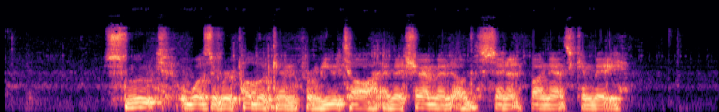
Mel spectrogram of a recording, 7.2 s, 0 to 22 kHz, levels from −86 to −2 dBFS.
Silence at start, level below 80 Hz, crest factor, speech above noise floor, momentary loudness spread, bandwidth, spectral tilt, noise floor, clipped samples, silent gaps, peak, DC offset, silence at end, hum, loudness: 1.05 s; -42 dBFS; 12 dB; 45 dB; 4 LU; 9.4 kHz; -5 dB/octave; -56 dBFS; under 0.1%; none; 0 dBFS; under 0.1%; 0.95 s; none; -12 LUFS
